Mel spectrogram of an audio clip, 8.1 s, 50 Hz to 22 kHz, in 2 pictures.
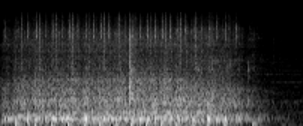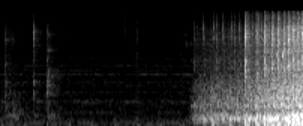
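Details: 1963 Bolens Husky 600 lawn tractor single-cylinder engine, first start after long storage: fast busy clatter that cuts out and fires back up, revving high without steady idle; seems not coming off choke (suspected).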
